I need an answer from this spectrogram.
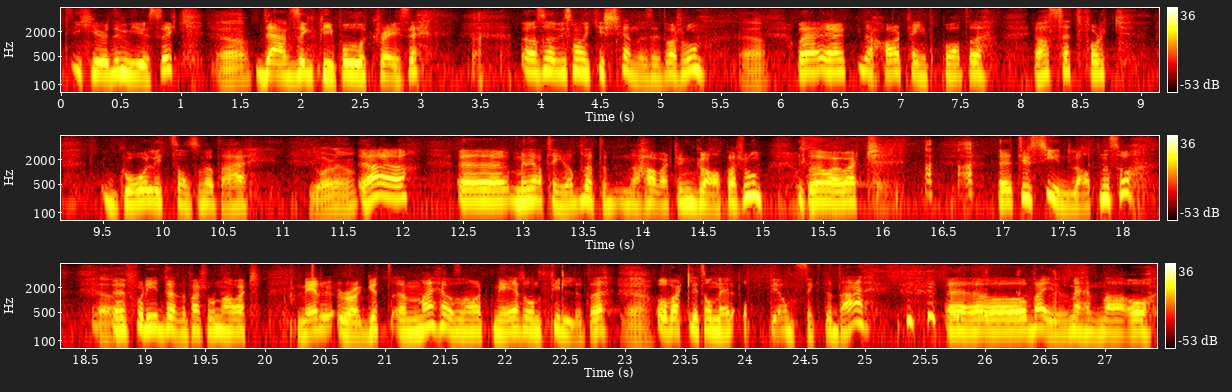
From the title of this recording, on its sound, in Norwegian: Podcast UTENDØRS på tur!!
